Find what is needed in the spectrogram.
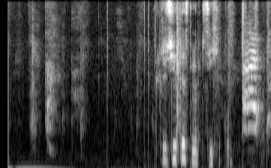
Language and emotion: Russian, neutral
